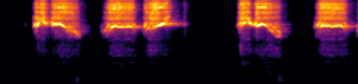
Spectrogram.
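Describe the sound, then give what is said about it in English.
A person whistles an imitation of an African emerald cuckoo call: five clear, high whistled notes, some paired, each wavering and dipping slightly in pitch, with short pauses between and no talking. “But it gives a good idea of what the call sounds like.”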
